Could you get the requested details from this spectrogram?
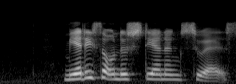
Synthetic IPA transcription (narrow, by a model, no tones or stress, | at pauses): miədisəɔndərstøənəŋsuəs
